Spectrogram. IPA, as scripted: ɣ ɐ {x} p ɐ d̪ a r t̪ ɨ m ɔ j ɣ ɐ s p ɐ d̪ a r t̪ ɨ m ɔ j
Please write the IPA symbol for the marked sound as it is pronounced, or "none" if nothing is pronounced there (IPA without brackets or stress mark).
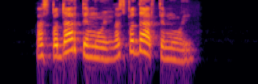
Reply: s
